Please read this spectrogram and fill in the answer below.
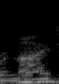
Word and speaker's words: Rinnai: And the Rinnai is spelled R-I-N-N-A-I. It looks like Rinnai, but it's Rinnai.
